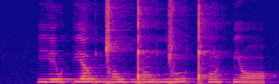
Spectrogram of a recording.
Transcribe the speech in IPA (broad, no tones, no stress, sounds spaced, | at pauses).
j e w pʲ a w ŋ͡ǀ ɔ̃ w ŋ͡ǃ õ w ŋ͡ǀ u ǃʰ õ pʲ ɔ̃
